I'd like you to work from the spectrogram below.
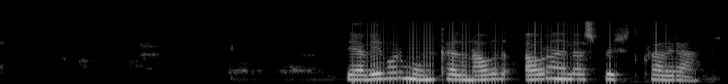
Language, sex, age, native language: Icelandic, female, 50-59, Icelandic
